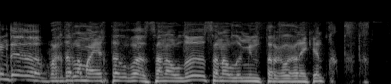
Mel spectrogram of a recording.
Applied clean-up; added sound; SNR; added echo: neural mask model Resemble Enhance denoiser.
